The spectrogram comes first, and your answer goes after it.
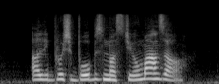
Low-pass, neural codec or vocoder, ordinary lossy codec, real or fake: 10.8 kHz; codec, 16 kHz in and 24 kHz out, 0.6 kbps, FocalCodec, streaming, 2048 codes; none; fake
